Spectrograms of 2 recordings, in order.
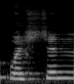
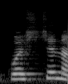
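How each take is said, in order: Both takes have the same delivery.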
